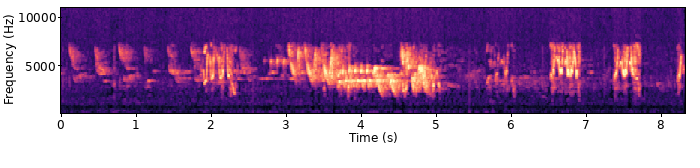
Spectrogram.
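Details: Black stork young at the nest in the Łódź region of Poland beg while being fed, May 2023. Scattered high chirps build into a loud, sustained wheezing chatter, followed by short separate squeaky bursts.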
